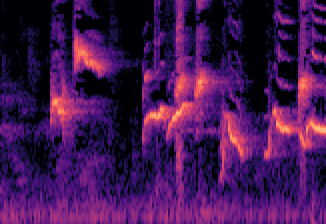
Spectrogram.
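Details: Black-throated laughingthrush, a caged bird singing to spur others: after a single high slurred note, a quick sequence of bright whistles rising and dropping, finishing on a long falling whistle.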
